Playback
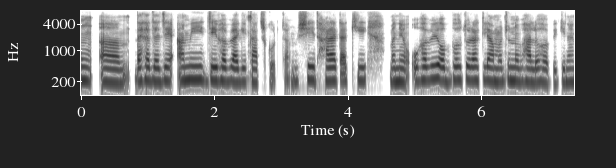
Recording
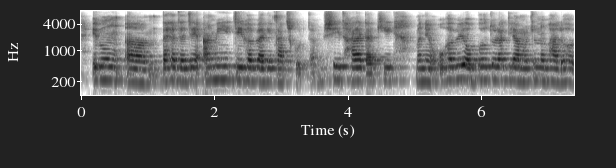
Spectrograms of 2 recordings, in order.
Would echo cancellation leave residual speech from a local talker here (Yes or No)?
No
